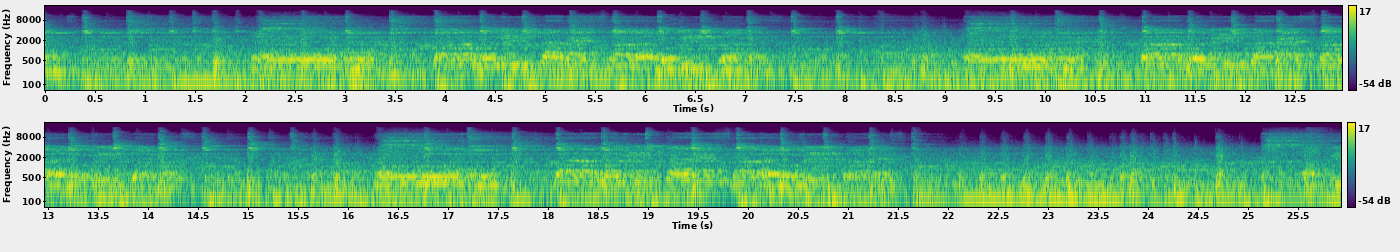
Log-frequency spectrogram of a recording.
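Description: A live rock band playing a song: electric guitars and a drum kit, with a male lead vocal singing over them.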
